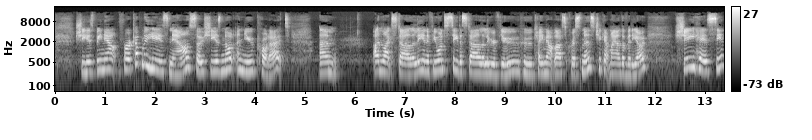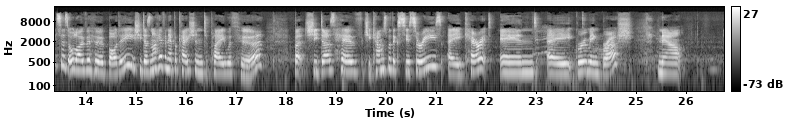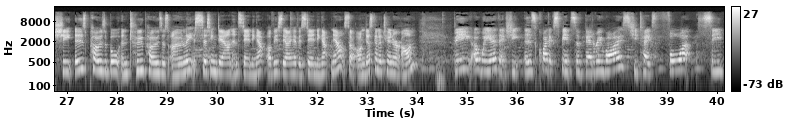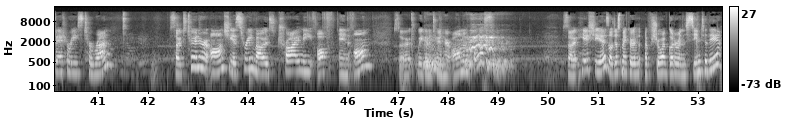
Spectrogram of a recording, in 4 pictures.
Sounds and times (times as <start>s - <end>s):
Speech: 0.4s - 4.7s, 5.3s - 5.7s, 6.4s - 17.6s, 18.2s - 48.8s, 50.3s - 53.4s.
